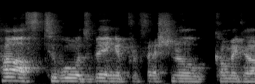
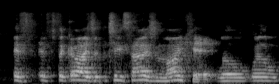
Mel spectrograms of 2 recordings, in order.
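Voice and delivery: cheeky, higher pitched. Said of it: "I sort of cheekily said".

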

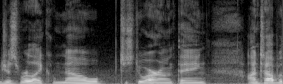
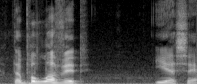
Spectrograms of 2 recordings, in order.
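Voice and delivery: heavy, mocking sarcasm, raised voice; 5 dB louder than usual. Introducing the next news item in a sarcastic tone. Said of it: "I'm saying that sarcastically".

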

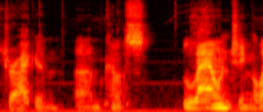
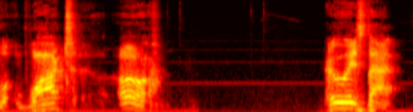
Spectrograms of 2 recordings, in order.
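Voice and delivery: loud, slow, booming dragon voice, pitched up; 9 semitones higher, 6 dB louder than usual. Voicing a big brass dragon just woken by travelers: voicing a brass dragon. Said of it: "big brass dragon kinda gets, gets to his feet and he goes".

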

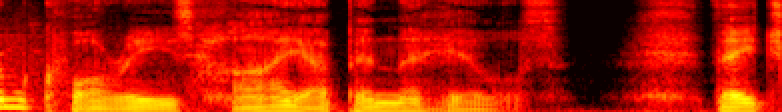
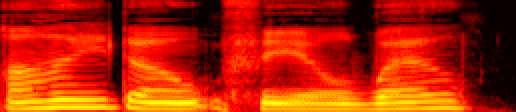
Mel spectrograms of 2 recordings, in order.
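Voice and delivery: drawn-out, slow, high groaning complaint; 8 semitones higher than usual. Next morning, acting on the plan to seem ill, he says: groaned. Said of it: "he groaned next morning".

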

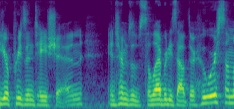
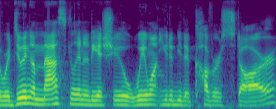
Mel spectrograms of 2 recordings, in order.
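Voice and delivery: usual speaking voice

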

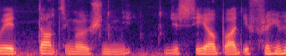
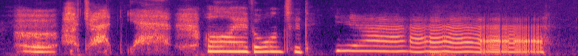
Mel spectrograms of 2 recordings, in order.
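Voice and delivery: sarcastic mock enthusiasm, higher pitch; 9 semitones higher than usual. Reacting to being offered a hatchet: sarcastic fake excitement. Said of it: "a bit sarcastic".

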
